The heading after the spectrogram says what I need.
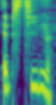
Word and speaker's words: Epstein: L'affaire epine non, il faut le prononcer en américain en fait les noms anglais. En anglais. Epstin.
